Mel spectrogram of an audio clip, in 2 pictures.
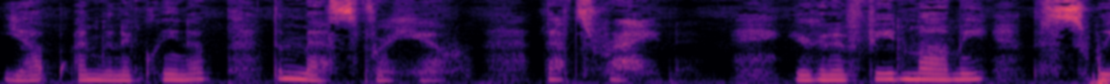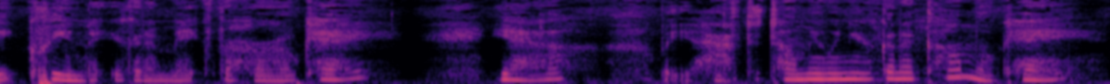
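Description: A woman whispering softly in a slow, doting and coaxing intimate roleplay. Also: mid-range voice, no echo. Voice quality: soft breathy whisper. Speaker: roleplay performer.

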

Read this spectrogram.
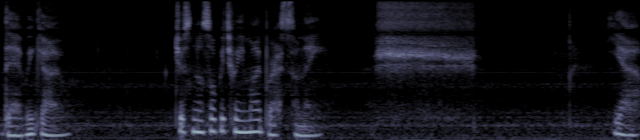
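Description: Female ASMR whisperer, low fry-edged whisper, unhurried, coaxing yet firmly in control. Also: a little hiss or hum. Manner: soothing, coaxing, commanding.

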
